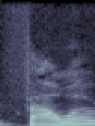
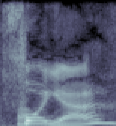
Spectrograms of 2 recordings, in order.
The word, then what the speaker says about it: FOIA: And then VAWA request. Is that how you say it? FOIA. FOIA. Yeah. FOIA request.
